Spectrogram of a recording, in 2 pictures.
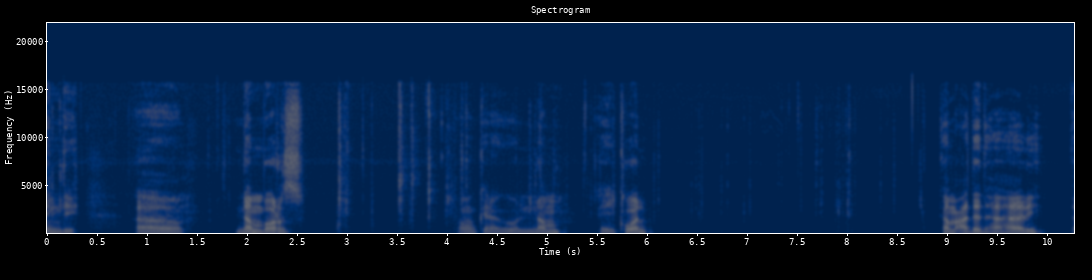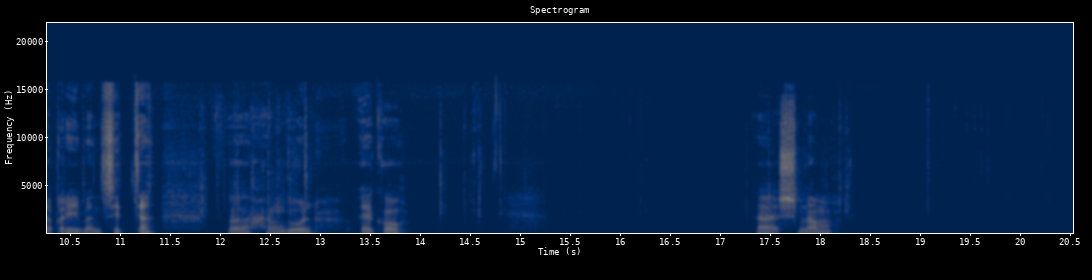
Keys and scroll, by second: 0.0 Down, 2.9 o, 3.5 Return, 4.4-5.6 typing, 7.3-8.5 typing, 11.2 Return, 12.1-13.2 typing, 14.2-14.9 typing, 15.9-20.0 typing, 19.0 Escape.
